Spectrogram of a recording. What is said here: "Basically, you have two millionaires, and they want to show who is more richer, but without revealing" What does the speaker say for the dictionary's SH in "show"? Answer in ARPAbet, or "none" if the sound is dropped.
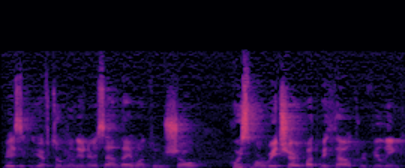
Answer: SH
